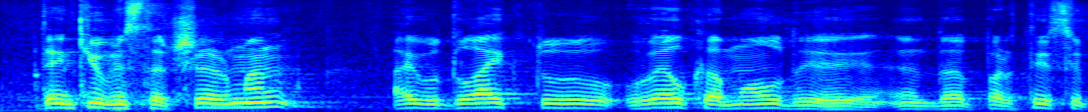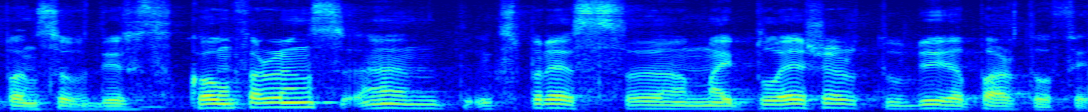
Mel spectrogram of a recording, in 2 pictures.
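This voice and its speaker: Speaking at a fairly slow pace, a man with a Macedonian accent uses a medium pitch and ordinary pitch variation. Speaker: judge. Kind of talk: conference talk.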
